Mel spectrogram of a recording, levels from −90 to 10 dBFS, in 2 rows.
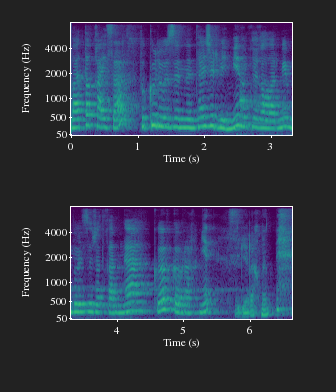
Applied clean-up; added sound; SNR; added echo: neural separator model SepFormer DNS4.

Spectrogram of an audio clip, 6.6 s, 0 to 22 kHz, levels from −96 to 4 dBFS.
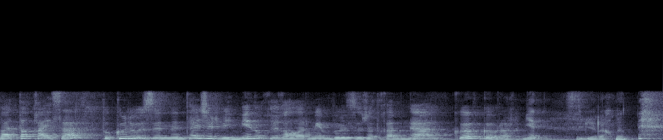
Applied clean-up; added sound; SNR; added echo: neural mask model Resemble Enhance denoiser.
